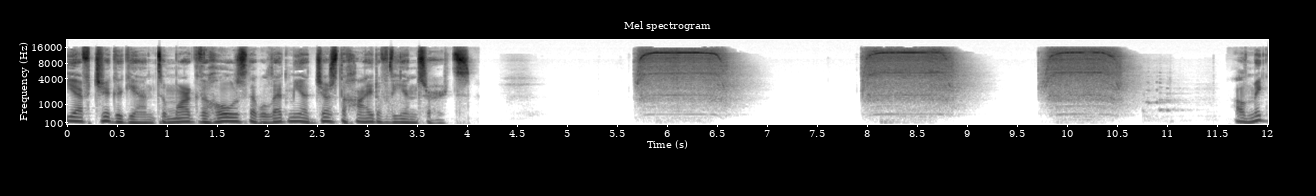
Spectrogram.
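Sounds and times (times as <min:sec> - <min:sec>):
cordless drill whining: 0:05.6 - 0:06.9, 0:07.9 - 0:10.8.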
